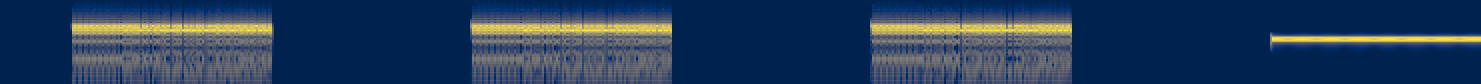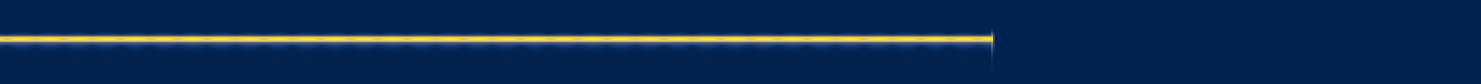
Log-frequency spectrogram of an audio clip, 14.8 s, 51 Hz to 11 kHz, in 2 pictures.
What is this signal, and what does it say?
Emergency Alert System (SAME) tones (header bursts, then the 853 and 960 Hz attention tone), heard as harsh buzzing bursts, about 520.83 baud.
